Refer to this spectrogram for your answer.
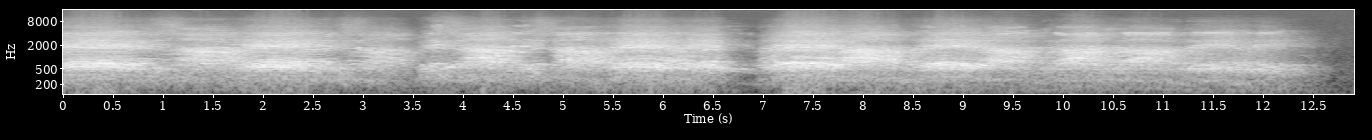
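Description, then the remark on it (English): A large crowd chants the holy names together in loud, rhythmic unison, voices rising and falling in repeated phrases with brief pauses, the sound full throughout. “With this spirit, we are together to chant the holy names.”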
